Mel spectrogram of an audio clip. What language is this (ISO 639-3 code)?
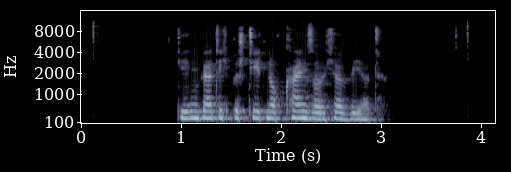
deu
